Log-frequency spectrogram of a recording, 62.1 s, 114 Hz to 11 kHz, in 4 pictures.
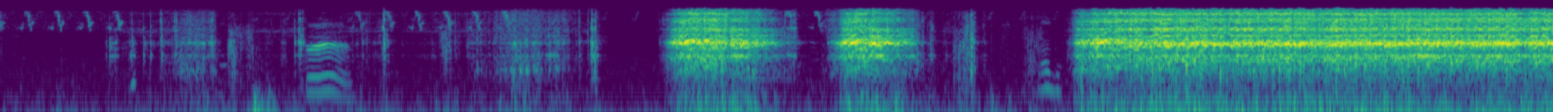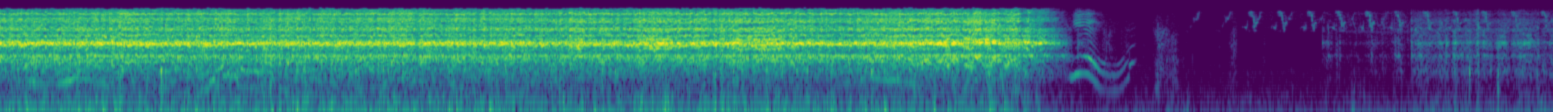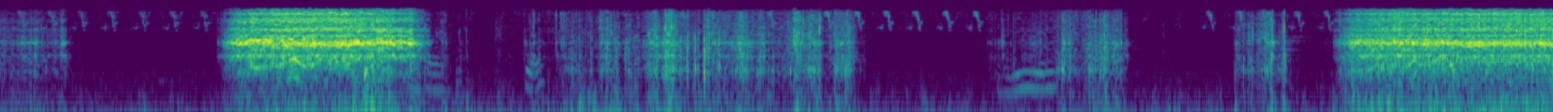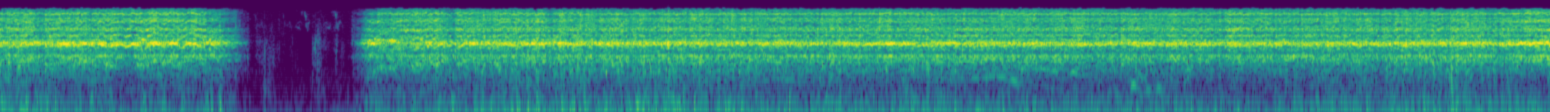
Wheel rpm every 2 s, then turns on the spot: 0, 0, 10, 60, 30, 110, 230, 230, 230, 230, 230, 220, 210, 0, 10, 10, 40, 100, 10, 20, 0, 0, 130, 230, 80, 170, 240, 230, 230, 230, 230.
4-6 8-10 28-32 36-40 48-50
